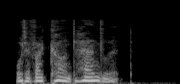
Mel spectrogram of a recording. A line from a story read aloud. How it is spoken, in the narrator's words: he said quietly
